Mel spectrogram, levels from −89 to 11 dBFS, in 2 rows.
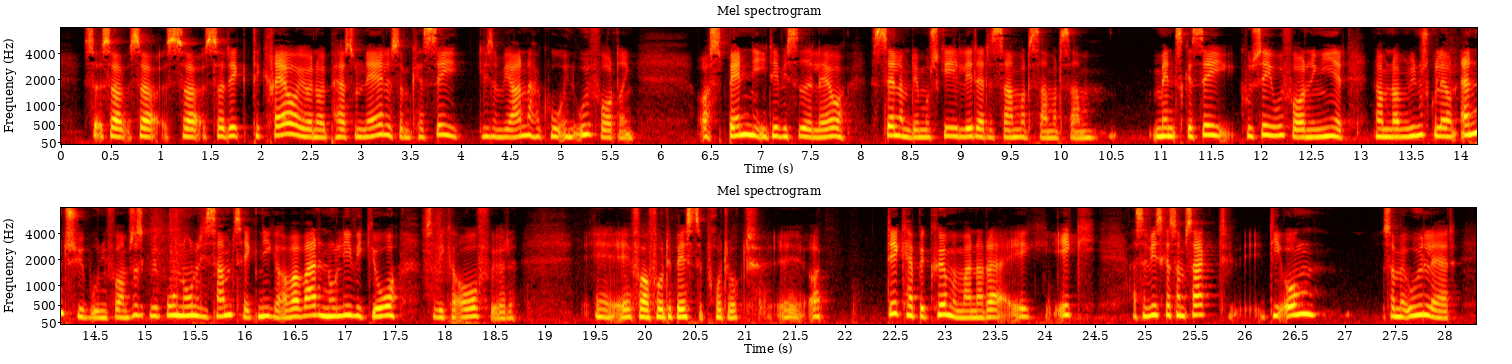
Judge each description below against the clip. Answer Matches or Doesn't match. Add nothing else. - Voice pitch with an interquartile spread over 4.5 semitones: Doesn't match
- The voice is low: Doesn't match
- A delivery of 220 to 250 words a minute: Matches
